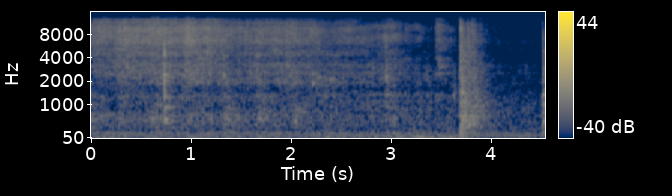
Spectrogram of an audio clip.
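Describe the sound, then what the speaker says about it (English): A half-and-half mix of heavy whipping cream and whole milk being stirred briskly in a hot pan, a soft steady sizzle with scraping clicks of the utensil against the pan, close and fairly quiet. "we are going to add this slowly and stir like a maniac"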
